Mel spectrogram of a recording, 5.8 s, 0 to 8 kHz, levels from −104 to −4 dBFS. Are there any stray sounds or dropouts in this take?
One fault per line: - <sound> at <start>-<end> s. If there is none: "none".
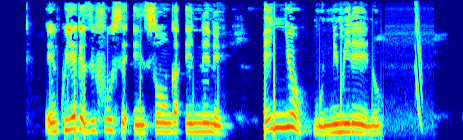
- chirp at 5.2-5.3 s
